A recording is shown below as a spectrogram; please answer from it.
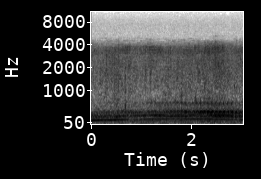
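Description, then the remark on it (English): A motorboat engine roars steadily at full throttle, a loud, sustained droning hum with a constant pitch and no pauses, with no voices. “Give her all she's got.”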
